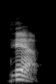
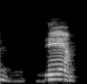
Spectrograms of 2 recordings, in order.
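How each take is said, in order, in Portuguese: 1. O P final é formado, mas quase inaudível. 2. O P final é liberado com uma explosão forte. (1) "Você falou o P, mas não sai som forte" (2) "não sai forte o P, não é damp"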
